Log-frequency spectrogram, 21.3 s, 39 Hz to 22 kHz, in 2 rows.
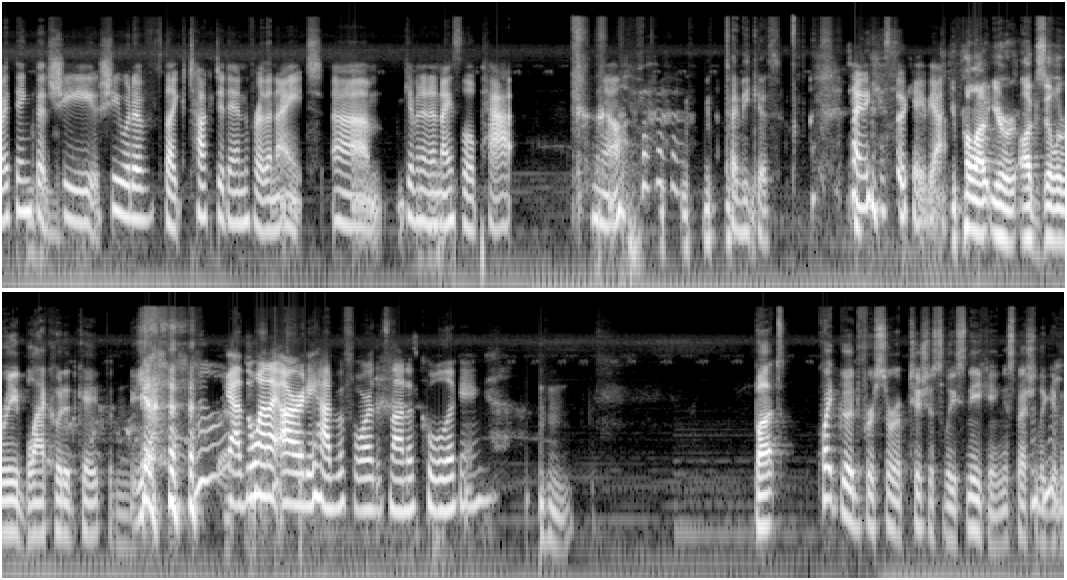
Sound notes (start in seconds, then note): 5.8 all laughing; 7.9 lips squeak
